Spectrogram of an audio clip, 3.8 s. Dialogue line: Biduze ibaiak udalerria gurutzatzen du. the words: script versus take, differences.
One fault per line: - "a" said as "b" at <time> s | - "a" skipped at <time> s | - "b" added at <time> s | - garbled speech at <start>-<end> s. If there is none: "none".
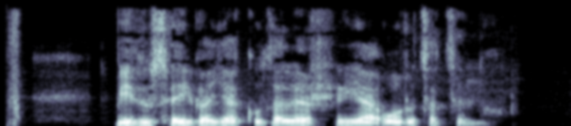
none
